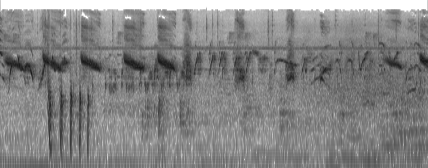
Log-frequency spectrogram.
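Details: Vietnamese captive Chinese hwamei repeating loud, falling whistled phrases at about one per second; a few quick clicking knocks come early, then the song turns into a jumbled, faster warble.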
